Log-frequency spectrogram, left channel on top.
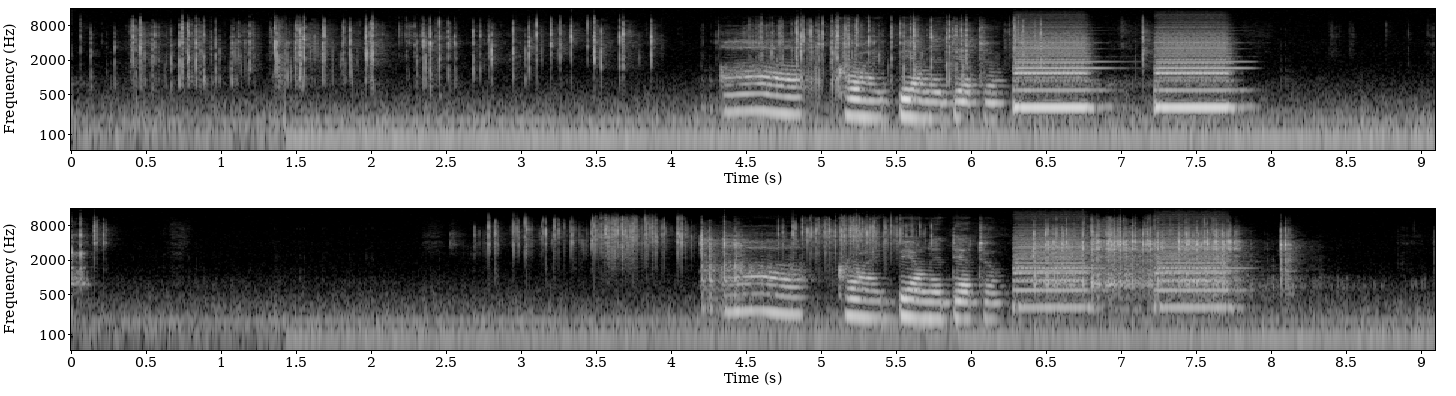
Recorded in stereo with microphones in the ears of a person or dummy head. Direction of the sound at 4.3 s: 10° left (ahead or behind).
